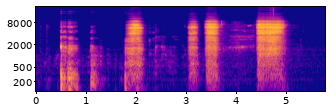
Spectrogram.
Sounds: Sniff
